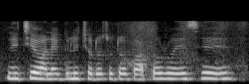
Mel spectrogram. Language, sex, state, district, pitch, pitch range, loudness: Bengali, female, West Bengal, Alipurduar, 260 Hz, 255-265 Hz, -15 LUFS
